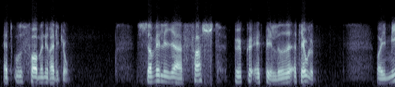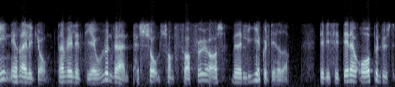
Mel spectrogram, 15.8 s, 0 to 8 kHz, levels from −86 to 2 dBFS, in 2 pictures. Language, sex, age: Danish, male, 60-79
